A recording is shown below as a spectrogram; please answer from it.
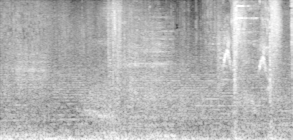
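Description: A fire spell cast in the Hogwarts Legacy video game gives a loud, booming magical blast with crackling bursts and whooshes over dense, continuous game sound.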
